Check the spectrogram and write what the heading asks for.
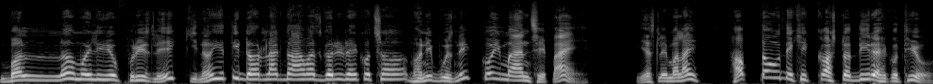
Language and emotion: Nepali, happy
